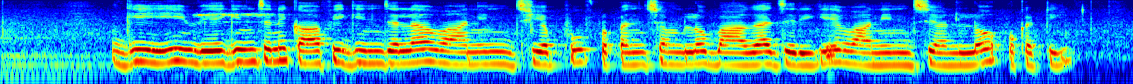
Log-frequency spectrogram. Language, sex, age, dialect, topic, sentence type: Telugu, female, 18-24, Telangana, agriculture, statement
